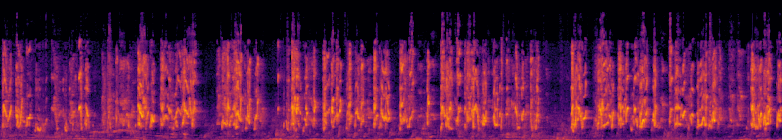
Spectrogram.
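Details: Green and yellow young peach-faced lovebird in morning chatter: dense, continuous high-pitched chirping and squeaks with few gaps, a faint low hum audible in the middle.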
